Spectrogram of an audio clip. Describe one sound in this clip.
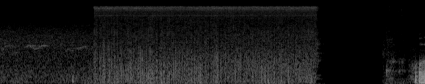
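An ultrasonic cleaner gives off a steady high whine.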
